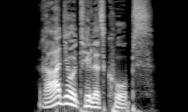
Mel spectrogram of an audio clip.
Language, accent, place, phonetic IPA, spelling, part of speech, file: German, Germany, Berlin, [ˈʁadi̯oteleˌskoːps], Radioteleskops, noun, De-Radioteleskops.ogg
- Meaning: genitive singular of Radioteleskop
